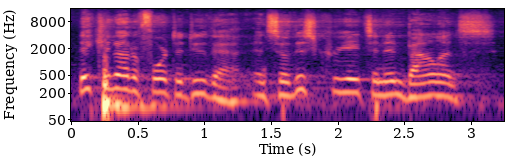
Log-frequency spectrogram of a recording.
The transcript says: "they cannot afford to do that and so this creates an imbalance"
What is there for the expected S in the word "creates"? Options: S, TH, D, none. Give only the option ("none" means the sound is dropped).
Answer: S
